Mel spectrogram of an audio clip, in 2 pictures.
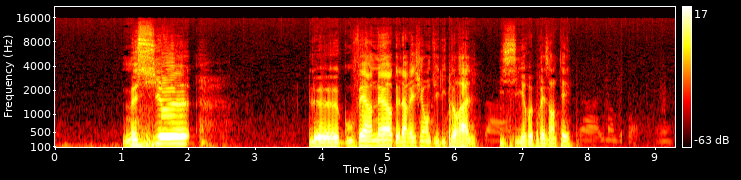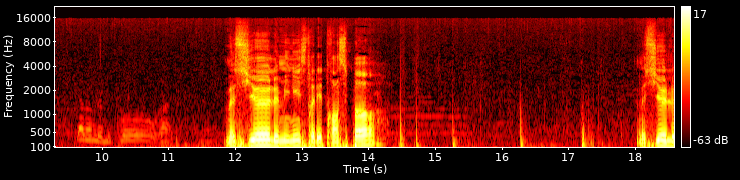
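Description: A man speaks forcefully through a microphone in short bursts, outdoors.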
